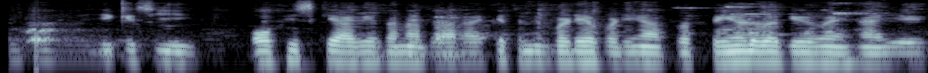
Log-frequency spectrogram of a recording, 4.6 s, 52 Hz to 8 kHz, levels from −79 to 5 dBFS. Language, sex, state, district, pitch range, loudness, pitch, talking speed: Hindi, male, Uttar Pradesh, Jyotiba Phule Nagar, 110-120 Hz, -20 LUFS, 115 Hz, 205 wpm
